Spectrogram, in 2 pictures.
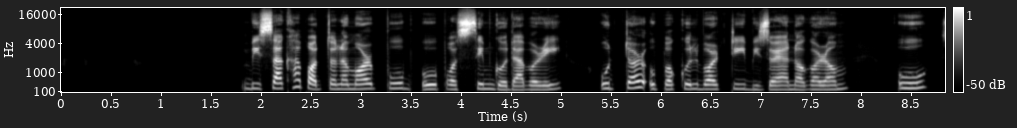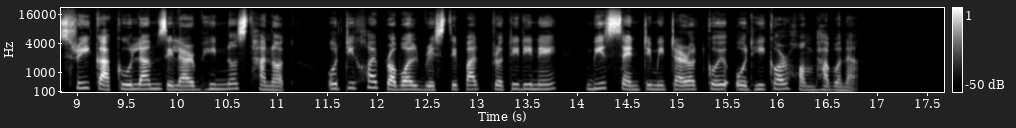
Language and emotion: Assamese, neutral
